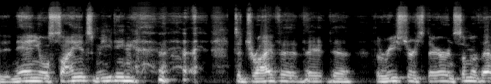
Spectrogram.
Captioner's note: laughs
